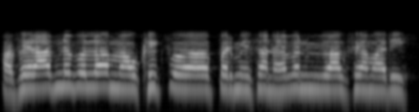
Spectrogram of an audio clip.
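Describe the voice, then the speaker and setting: This is a man with a strikingly high voice and an Uttar Pradesh, North Indian accent. He pushes his points in an insistent, confrontational lecture. The sound is a dry, thin, narrowband phone recording. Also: flat delivery, normal speed, smooth, no echo. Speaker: complainant on a phone call. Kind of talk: argumentative phone conversation. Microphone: phone line.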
